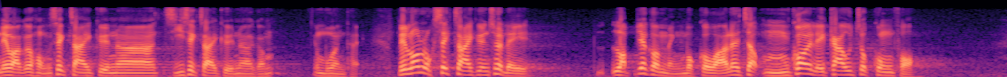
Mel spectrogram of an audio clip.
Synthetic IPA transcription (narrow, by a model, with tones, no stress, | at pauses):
ne˨˧jwaː˨˩kʰɵ˨˧ɥɦʊ˨˩ŋsɪ˥k̚t͡saː˧jkyː˧naː˧t͡siː˨˥sɪ˥k̚t͡saː˧jkyː˧naː˧kɐ˨˥m | ɐ˨˧mo˨wmɐ˨nt̪ʰɐ̰˨˩j | ne˨˧jlɔː˨˥lʊ˨k̚sɪ˥k̚t͡saː˧jkyː˧nt͡ʃʰɵ˥t̚le˨˩j | lɐ˨p̚jɐ˥t̚kɔː˧mɪ˨˩ŋmʊ˨kːɛ˧waː˨˥lɛː˥t͡sɐ˨wm̩˨˩kɔː˥jle˨˧jkaː˥wt͡sʊ˥kːʊ˥ŋfɔ̰ː˧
